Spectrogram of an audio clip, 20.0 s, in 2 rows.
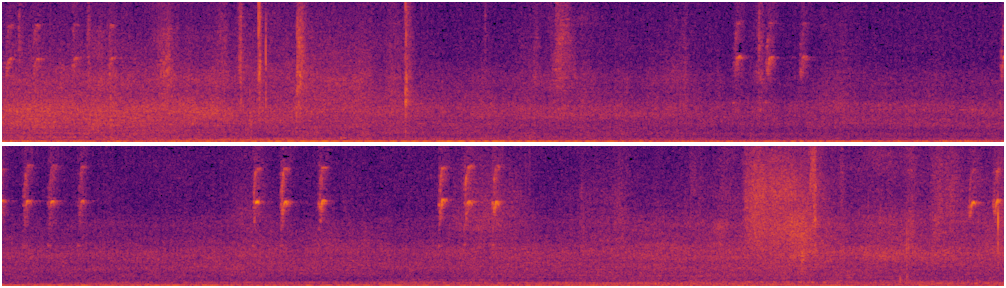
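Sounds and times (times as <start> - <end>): bird chirping: 0.0 - 1.0, 7.3 - 8.2, 9.9 - 11.0, 12.4 - 13.4, 14.3 - 15.2, 19.6 - 20.0
steady low rumble: 0.0 - 20.0.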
